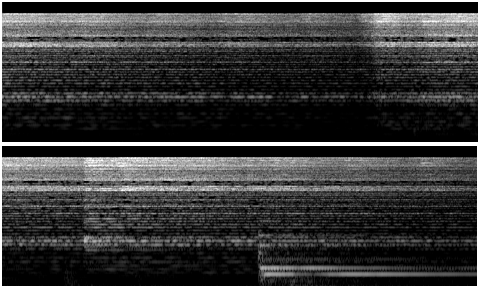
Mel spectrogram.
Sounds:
Music, Piano

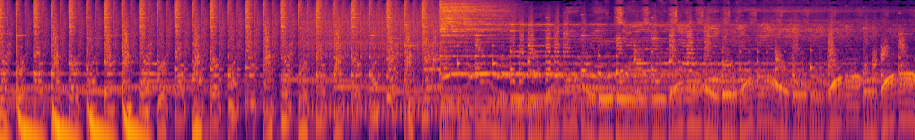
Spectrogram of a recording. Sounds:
Music, Trance music, Electronic music

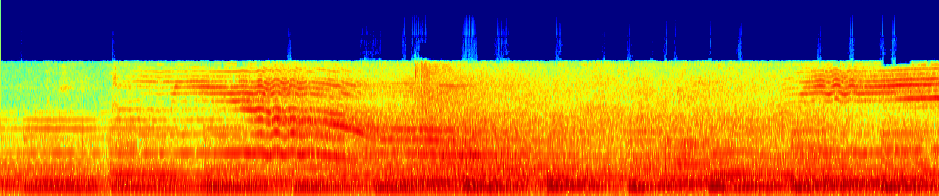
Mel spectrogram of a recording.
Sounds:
Music, Meow

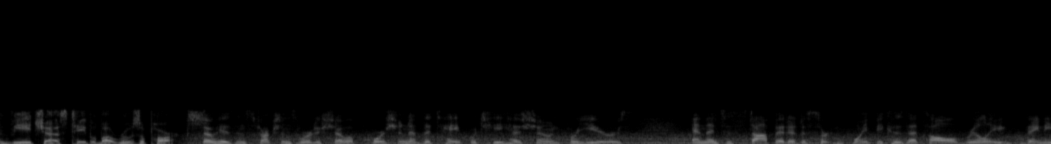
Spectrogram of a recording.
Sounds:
Speech

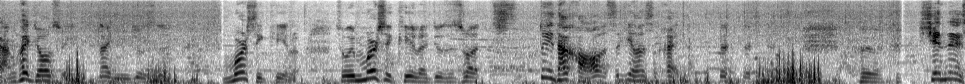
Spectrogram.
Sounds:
cattle mooing

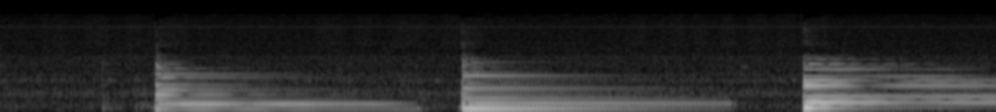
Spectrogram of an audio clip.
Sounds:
Musical instrument, Music, Plucked string instrument, Acoustic guitar, Strum, Guitar

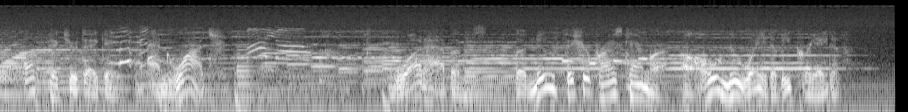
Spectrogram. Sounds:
Speech, Music

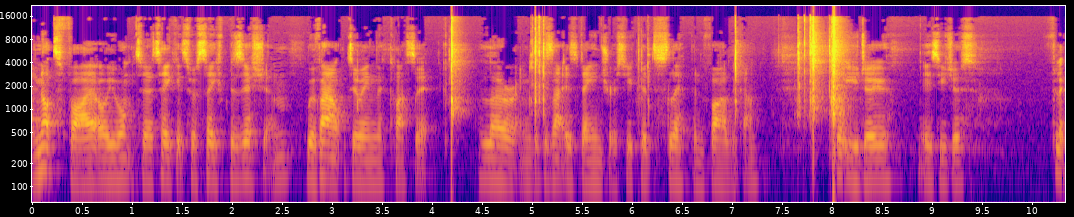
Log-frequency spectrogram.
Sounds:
inside a small room, Speech

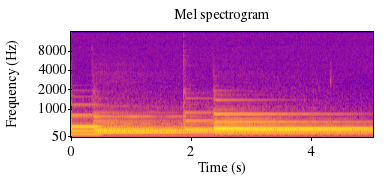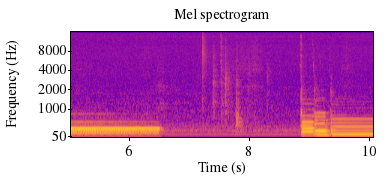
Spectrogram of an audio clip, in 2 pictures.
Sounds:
Music

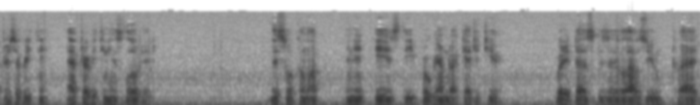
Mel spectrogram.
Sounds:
Speech

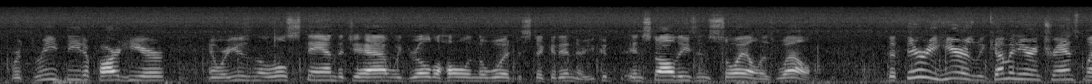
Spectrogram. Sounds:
Speech

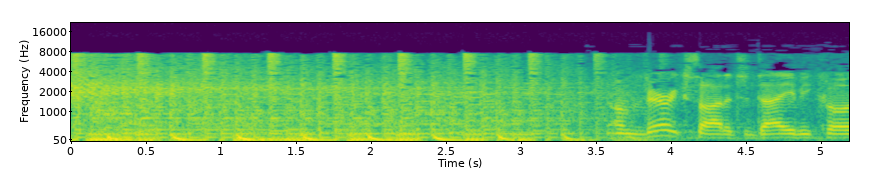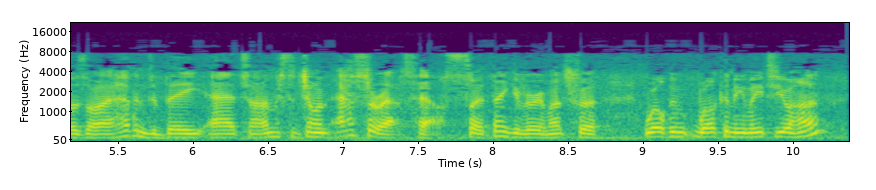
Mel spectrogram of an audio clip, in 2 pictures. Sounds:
Speech, Music

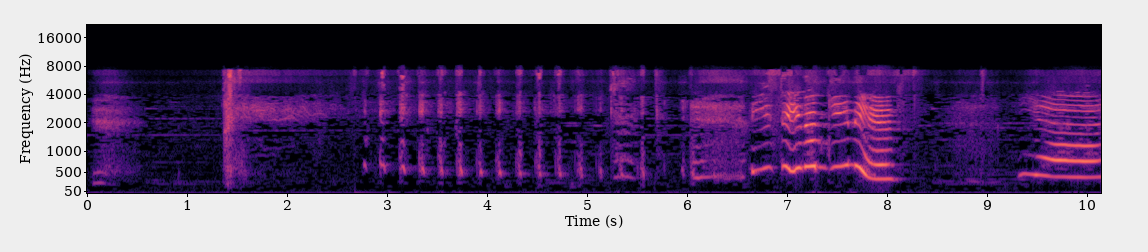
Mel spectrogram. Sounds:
Music, Speech

